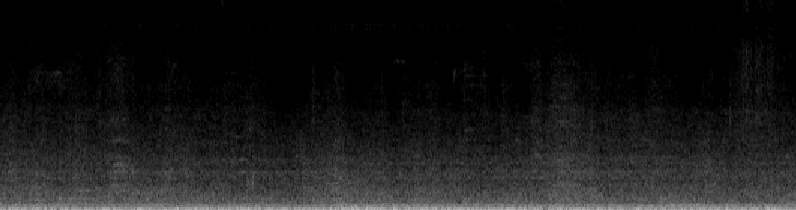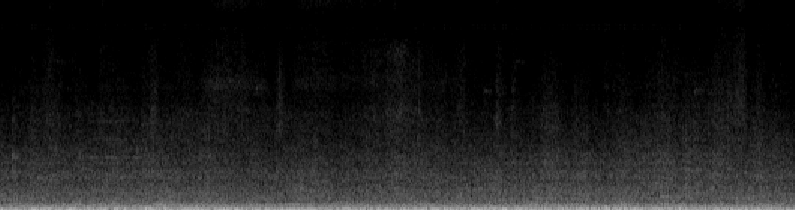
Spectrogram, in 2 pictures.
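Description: Double-stack intermodal freight train rolling slowly across a steel girder bridge: a steady low rumble of wheels and cars passing over it.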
